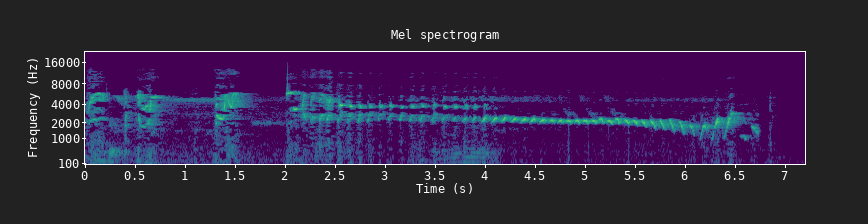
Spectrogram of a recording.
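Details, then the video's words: White-rumped shama singing, its song used as a training model for other songbirds: a few high, sharp notes, then a long rapid buzzy trill that slowly falls in pitch and ends in a short twist. "Burung Murai Cocok Buat Masteran"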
